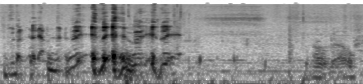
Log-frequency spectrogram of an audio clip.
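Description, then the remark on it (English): A voice imitates a fit of coughing and spluttering for the role-play character Mardi, who cannot talk and is struggling, with choked, raspy bursts building to a loud peak before trailing off into quieter, strained sounds. “So Mardi starts to cough and splutter.”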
